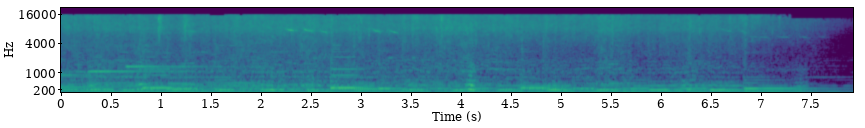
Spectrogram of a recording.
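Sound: bees buzzing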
